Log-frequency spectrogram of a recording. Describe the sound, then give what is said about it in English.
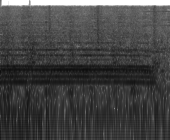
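A maintenance locomotive approaches at dawn along a track blocked by debris. It holds a loud chord on its horn over a rumbling rail noise, and the horn cuts off just before the end. “A maintenance locomotive approaches on the other side of the debris.”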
